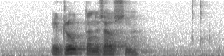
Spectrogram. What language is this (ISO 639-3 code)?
fao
